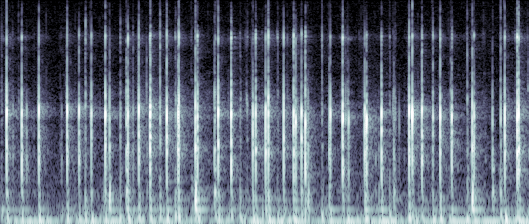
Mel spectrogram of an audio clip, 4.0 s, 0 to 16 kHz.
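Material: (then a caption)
Plastic. Fingertips type rapidly on a compact mechanical keyboard with pastel purple-yellow plastic keycaps. About thirty fast, crisp, bright clicks follow one another with almost no ring, concentrated in the upper range with a clacky peak near 2.7 kHz.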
